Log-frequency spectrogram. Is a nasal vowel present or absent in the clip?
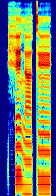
present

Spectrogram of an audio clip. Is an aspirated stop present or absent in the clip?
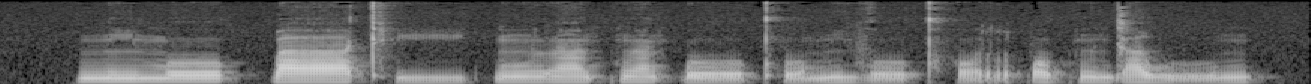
present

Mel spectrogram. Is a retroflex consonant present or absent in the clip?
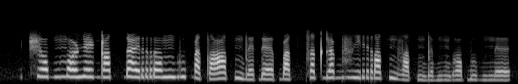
present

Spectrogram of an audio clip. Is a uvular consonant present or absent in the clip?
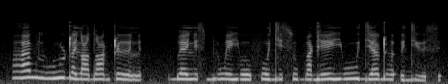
absent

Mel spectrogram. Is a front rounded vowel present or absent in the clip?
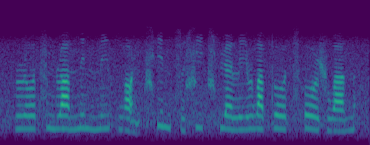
absent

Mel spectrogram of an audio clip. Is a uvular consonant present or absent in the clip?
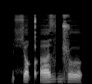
present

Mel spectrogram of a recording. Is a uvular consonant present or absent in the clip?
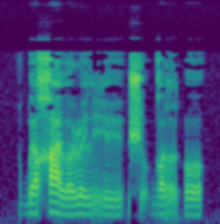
present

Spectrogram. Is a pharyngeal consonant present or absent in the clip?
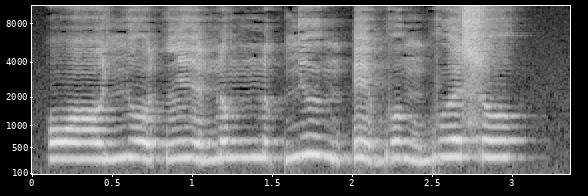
absent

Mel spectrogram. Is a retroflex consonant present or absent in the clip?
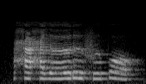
absent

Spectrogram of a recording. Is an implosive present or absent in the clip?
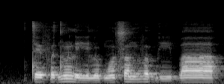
absent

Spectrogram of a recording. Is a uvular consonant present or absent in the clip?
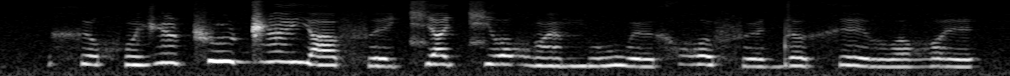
present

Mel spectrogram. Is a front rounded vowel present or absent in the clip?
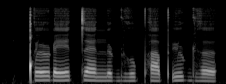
present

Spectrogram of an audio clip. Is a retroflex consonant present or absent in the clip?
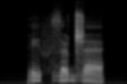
present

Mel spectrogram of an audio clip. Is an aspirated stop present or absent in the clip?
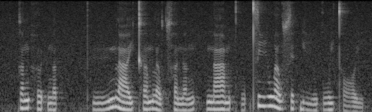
present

